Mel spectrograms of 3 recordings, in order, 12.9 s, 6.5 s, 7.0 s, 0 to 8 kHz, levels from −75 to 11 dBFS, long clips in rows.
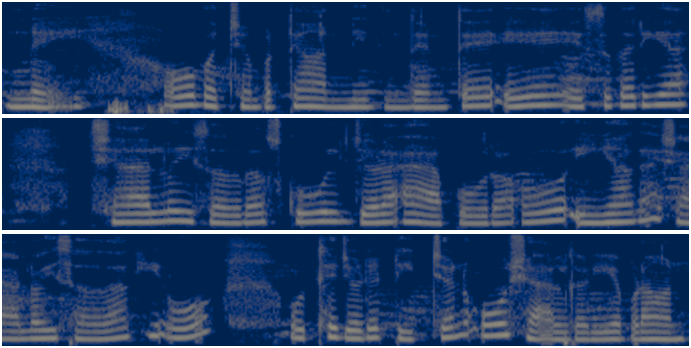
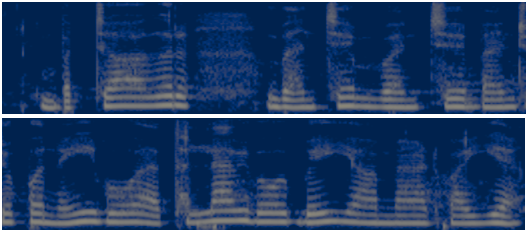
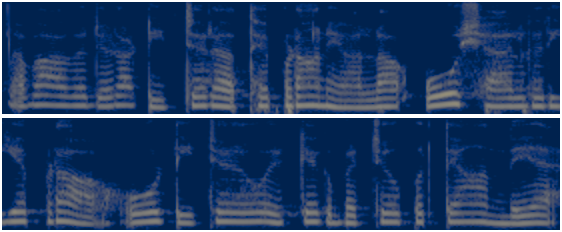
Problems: low volume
